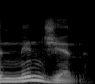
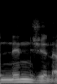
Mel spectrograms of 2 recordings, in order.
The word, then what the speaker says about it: Ningen: And I discovered this weird thing that's kind of a somewhat more modern day discovered cryptid called the Ninjin. Have you ever heard of that at all? – Nope. – The Ninjin. Okay. So it's spelled Ningen.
